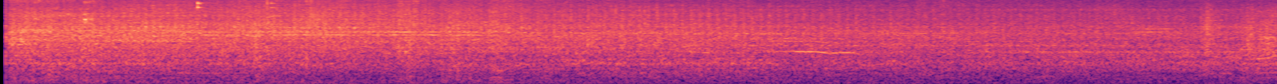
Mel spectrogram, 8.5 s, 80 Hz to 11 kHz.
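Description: Steady rumble and hiss of an express passenger train hauled by a WAP-5 electric locomotive, approaching head-on.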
